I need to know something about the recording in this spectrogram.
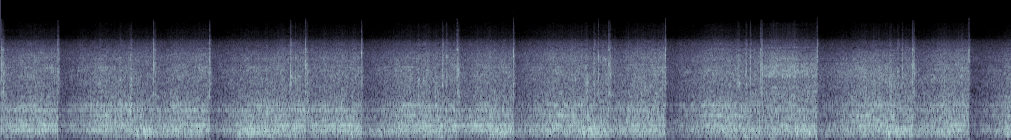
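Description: Metal parts click and clack sharply inside a machine.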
